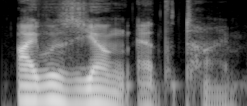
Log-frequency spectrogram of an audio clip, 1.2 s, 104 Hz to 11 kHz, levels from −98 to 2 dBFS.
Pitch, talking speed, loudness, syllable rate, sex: 100 Hz, 290 wpm, -19 LUFS, 5.8 syllables/s, male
